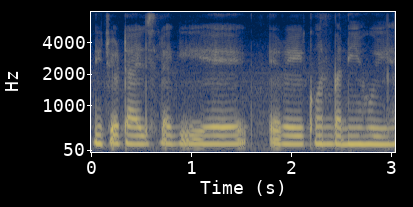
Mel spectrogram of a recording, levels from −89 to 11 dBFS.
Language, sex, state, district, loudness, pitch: Hindi, female, Chhattisgarh, Bastar, -17 LUFS, 175 Hz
